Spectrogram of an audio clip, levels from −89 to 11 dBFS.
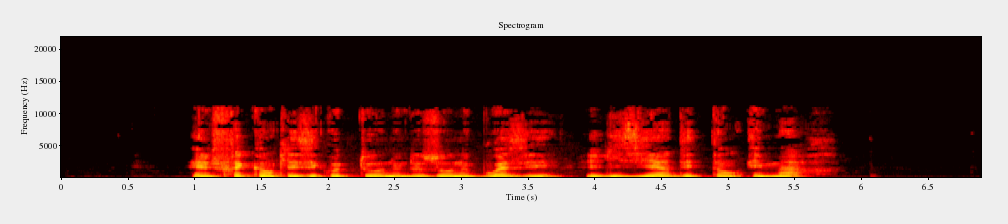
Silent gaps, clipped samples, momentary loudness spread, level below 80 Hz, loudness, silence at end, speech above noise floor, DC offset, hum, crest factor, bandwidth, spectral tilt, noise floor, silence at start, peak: none; under 0.1%; 6 LU; -56 dBFS; -26 LUFS; 1.2 s; 57 dB; under 0.1%; none; 18 dB; 11.5 kHz; -5.5 dB/octave; -82 dBFS; 1 s; -8 dBFS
